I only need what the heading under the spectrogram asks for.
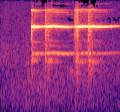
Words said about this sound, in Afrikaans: Pappa lui die fietsklokkie.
